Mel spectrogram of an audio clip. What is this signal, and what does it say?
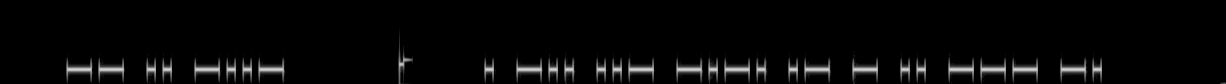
Morse code, heard as a keyed tone, about 15 wpm, 700 Hz. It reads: MIX EDUCATION
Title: Sentences from Top 1100 Words - New Word Drill Alt - 15wpm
